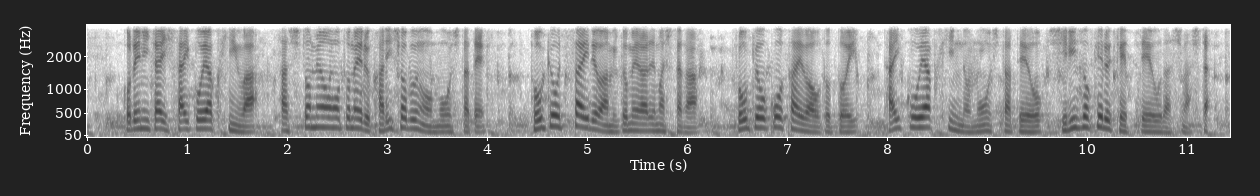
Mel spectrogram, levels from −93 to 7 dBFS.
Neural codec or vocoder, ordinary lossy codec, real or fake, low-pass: codec, 16 kHz, 4 kbps, FunCodec, trained on LibriTTS, 50 frames a second; Opus, 24 kbps; fake; 3.6 kHz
